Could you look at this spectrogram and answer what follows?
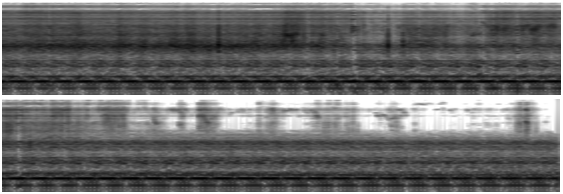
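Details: Loud continuous suction roar with hissing that fades as a large lump of impacted wax, trapped deep near the eardrum in the narrowed isthmus of a woman's ear canal, is drawn out by endoscopic microsuction after lubricating drops.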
